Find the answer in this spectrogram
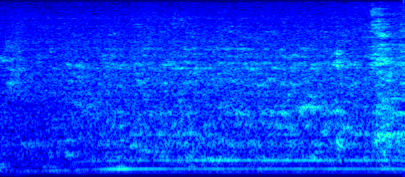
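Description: Microwave oven running a cooking cycle at the start of a seven-minute cook: a steady low electrical hum that grows stronger about a second in and then holds even.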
